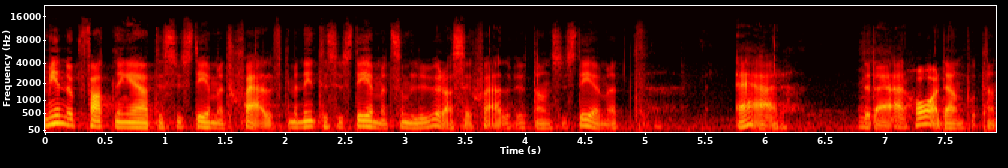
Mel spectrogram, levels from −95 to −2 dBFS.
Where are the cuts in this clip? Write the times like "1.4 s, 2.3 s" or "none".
none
